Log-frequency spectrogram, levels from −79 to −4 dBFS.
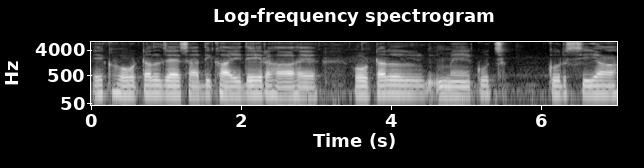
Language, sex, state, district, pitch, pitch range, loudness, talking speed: Hindi, male, Haryana, Charkhi Dadri, 110 Hz, 105-115 Hz, -19 LUFS, 95 wpm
